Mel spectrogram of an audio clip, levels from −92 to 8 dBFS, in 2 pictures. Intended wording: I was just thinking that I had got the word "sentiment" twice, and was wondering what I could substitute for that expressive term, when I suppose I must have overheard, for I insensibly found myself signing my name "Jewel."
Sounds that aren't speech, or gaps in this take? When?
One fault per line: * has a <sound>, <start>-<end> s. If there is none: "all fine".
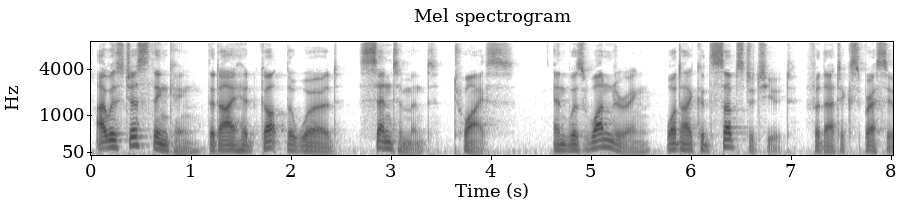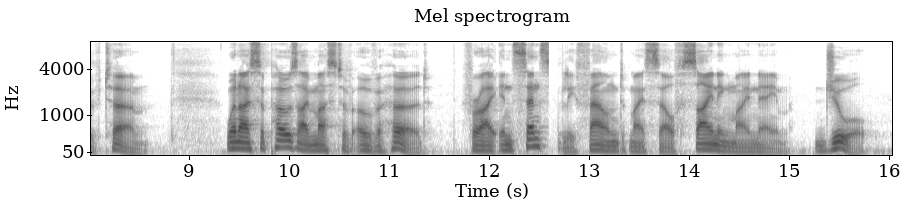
* has a dropout, 12.6-12.7 s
